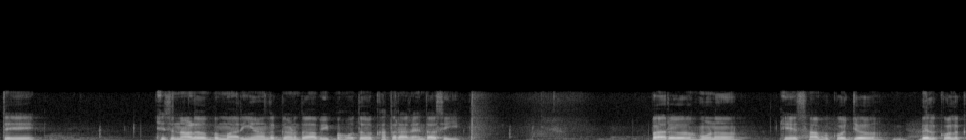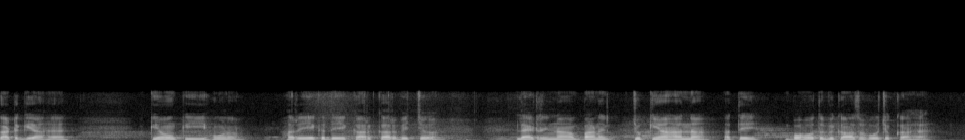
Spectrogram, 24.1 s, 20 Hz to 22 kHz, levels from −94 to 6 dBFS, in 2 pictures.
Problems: continuous background conversations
